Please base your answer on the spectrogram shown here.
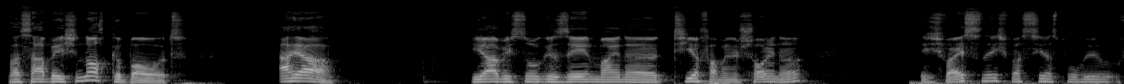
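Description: A man with a cold commenting casually on his city-building game, hesitant and rambling with many fillers, clearing his throat now and then. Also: mid-range voice, a little mellow. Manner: rambling, hesitant, lots of filler, mild swearing. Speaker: let's play gamer.

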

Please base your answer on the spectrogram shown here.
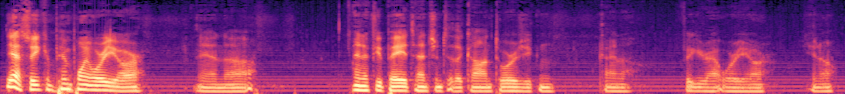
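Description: A man talking casually and colloquially, telling stories in a relaxed conversational podcast style. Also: lowish voice, normal speed, gravelly. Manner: informal, colloquial. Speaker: podcast guest recounting his camping trips.

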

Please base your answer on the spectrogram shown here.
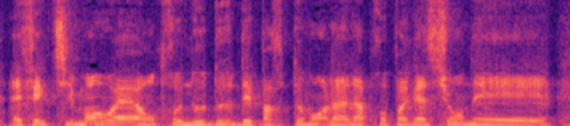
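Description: Bright, high-pitched man on amateur radio. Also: fairly even intonation, normal speed, a little hiss or hum. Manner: repeats himself, tag words. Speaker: amateur radio operator running a group contact. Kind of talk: casual CB radio chat.

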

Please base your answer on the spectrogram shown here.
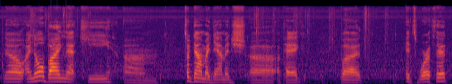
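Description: Guy a bit under the weather chatting thru a game, lots of ums, mid pitch. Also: very slow, a little hiss or hum. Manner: relaxed, thinking aloud with many fillers. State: a little sick. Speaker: gaming video host. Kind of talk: casual let's-play commentary.

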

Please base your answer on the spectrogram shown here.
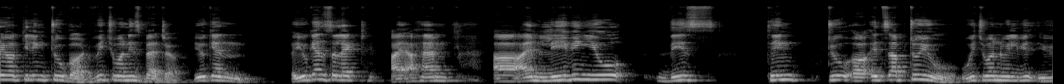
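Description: A man's voice: high voice, fairly bright tone. A young man in his twenties with an Indian accent and Hindi as his first language, earnestly giving English-learning tips straight to camera on a lapel mic. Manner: earnest, coaching, addresses viewers as friends. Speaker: English-learning channel host. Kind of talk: direct-to-camera advice talk. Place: small indoor room with green screen.

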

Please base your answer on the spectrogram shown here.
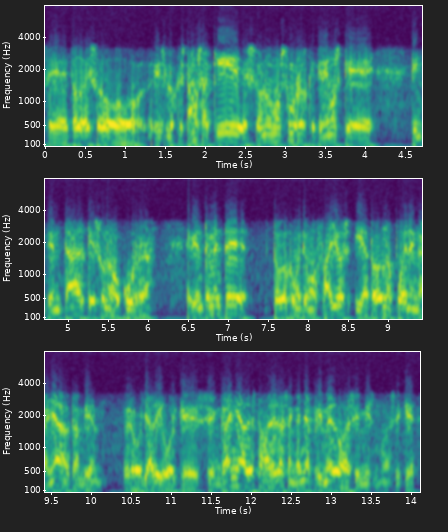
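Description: A man's voice: mid-range voice, phone-quality sound. A man with an accent from Spain, an amateur radio operator explaining things in casual on-air conversation. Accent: Spanish from Spain.

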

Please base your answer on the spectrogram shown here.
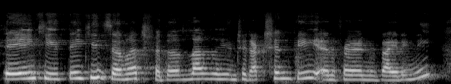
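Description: A middle-aged American woman giving an online architecture lecture over a video call, in a clear, steady academic way with some fillers. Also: on the high side, moderate pace. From United States. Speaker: guest lecturer.

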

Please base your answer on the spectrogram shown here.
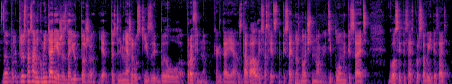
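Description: A man's voice: medium pitch, lively intonation, fast talker, darkish tone. Man thinking aloud in casual chat. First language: Russian. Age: 30s. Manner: questioning, colloquial. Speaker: social studies teacher. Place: small indoor studio.

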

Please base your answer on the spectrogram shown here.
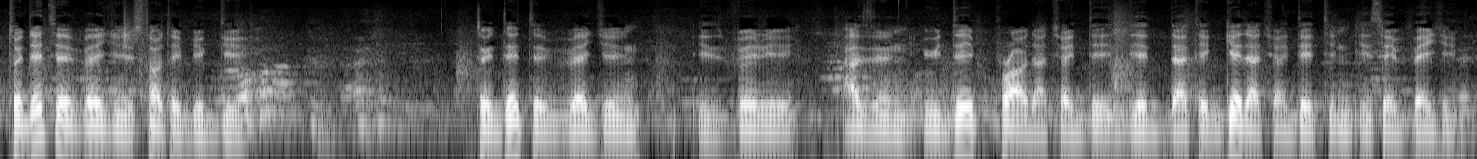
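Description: A man's voice: low voice, fairly even intonation, moderate pace, muffled recording. A young man with a Nigerian accent answering interview questions as a security officer. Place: by a stairwell. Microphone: handheld device held by interviewer. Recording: crowd chatter behind the voice.

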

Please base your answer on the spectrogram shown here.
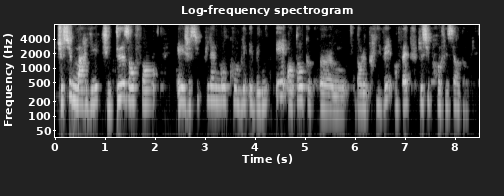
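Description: A woman's voice: fairly low pitch, moderate pace, husky, rough recording. A middle-aged woman from the Congo, a life coach, introducing herself on a video call in an earnest, faith-filled testimony. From Republic of the Congo. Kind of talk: guest self-introduction. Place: home room, video call. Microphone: webcam mic on video call.

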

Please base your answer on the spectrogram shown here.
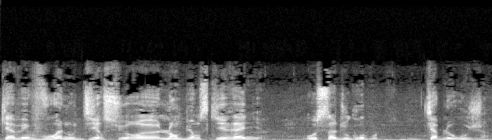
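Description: Young male interviewer with a lively pitch. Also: a little slow, distant mic, slight background noise. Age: young adult. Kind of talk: polite formal interview questions. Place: outdoors by a hotel pool.

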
